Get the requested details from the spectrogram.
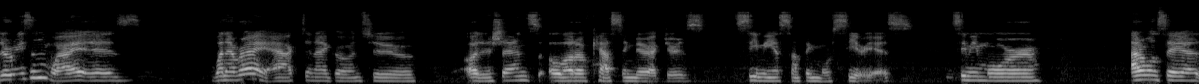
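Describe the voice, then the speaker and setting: At a moderate pace, a woman with a fairly low pitch and ordinary pitch variation talks with long, frequent pauses. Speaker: model, actress and stand-up comedian. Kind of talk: casual interview. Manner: halting, many fillers.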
